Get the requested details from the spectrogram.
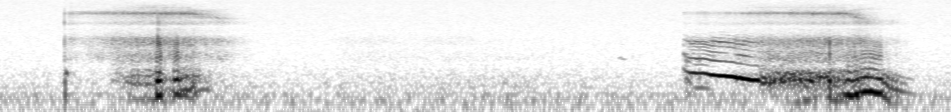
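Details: Snoring from a sleeping fat male cat, recorded with a microphone: two loud, rattling, slightly whistling snores about four seconds apart, with a quiet room between them.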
